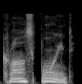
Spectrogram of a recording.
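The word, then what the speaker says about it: 3D XPoint: XPO IMT 3d memory pronounced cross point and implementation for customers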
